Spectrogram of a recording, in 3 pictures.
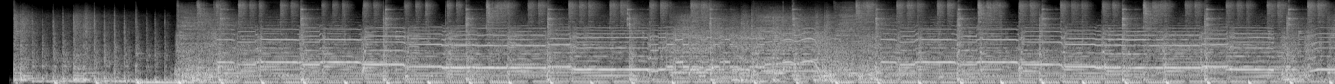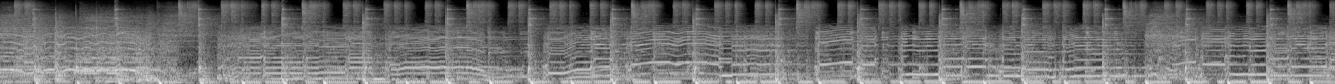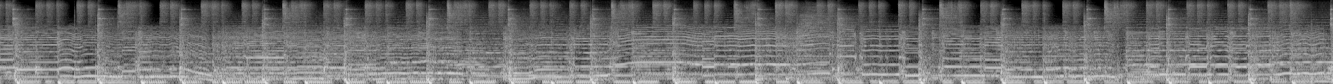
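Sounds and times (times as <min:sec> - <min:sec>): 
exit music: 0:00.0 - 0:40.0.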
